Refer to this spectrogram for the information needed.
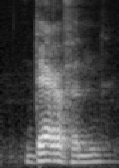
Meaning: to lack, want
- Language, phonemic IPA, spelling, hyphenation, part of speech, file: Dutch, /ˈdɛrvə(n)/, derven, der‧ven, verb, Nl-derven.ogg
